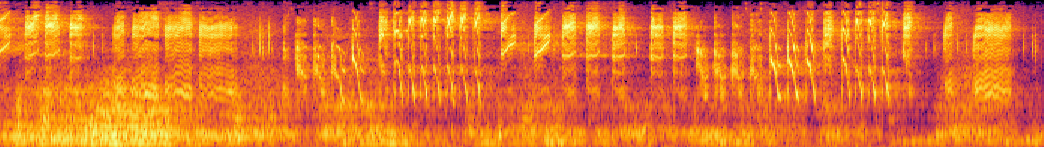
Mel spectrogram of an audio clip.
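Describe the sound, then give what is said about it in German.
A Bengalese finch sings a fast, continuous song of high, buzzy chirps and rapid repeated syllables, with short rhythmic bursts strung together over several seconds. “Vogel, der bengalische Fink oder japanisches Möwchen heißt das.”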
